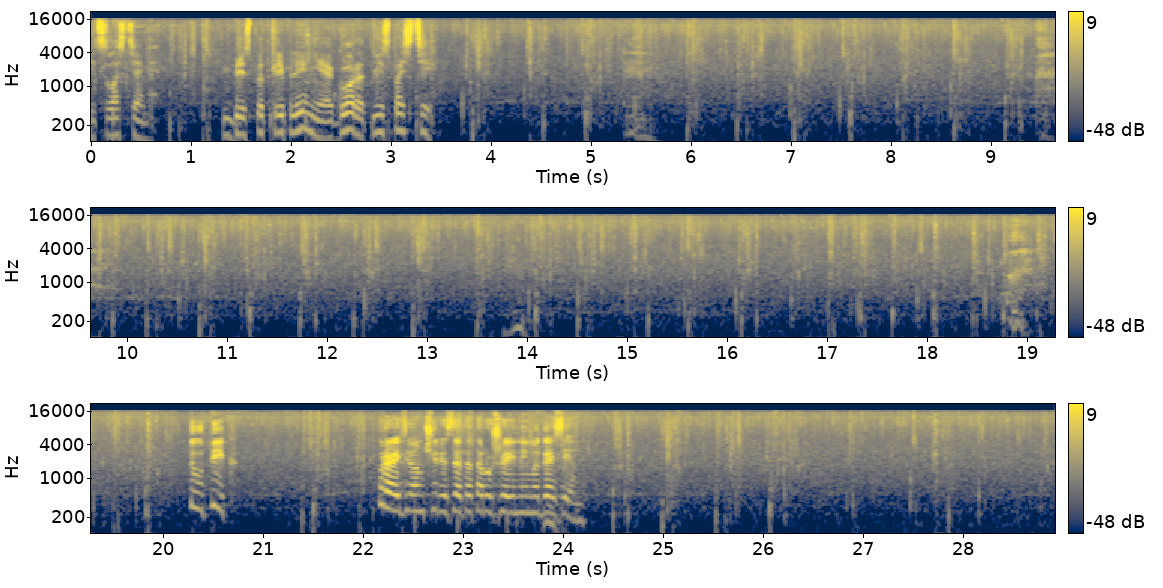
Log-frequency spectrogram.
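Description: Footsteps tap steadily on wet pavement.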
